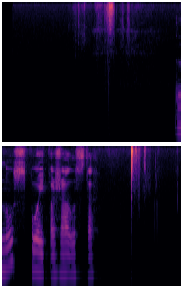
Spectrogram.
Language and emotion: Russian, neutral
